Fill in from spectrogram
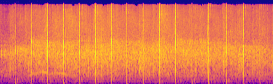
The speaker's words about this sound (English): Am I clapping too close to the mic?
